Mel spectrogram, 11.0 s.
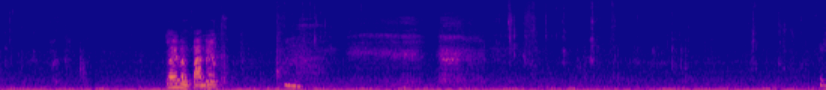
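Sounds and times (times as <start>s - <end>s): people chewing: 0.0s - 1.2s, 6.1s - 11.0s
steady low hum: 0.0s - 11.0s.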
